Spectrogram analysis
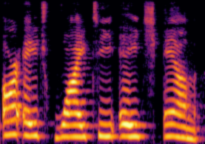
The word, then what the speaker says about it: rhythm: do you say guys we say Rhythm Rhythm Rhythm like I put a d here but actually would be better for you to pronounce with a th so rym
